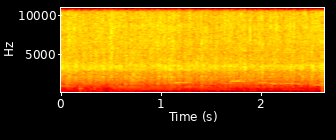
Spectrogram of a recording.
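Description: Garlic frying in a pan for pork cooked in cider, a continuous close hiss and sizzle of hot oil holding steady throughout, with no talk over it.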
